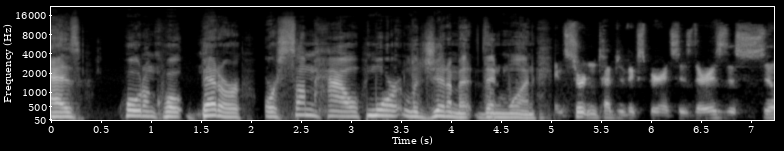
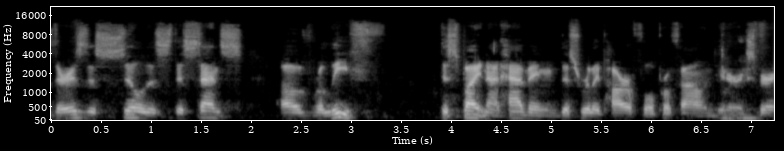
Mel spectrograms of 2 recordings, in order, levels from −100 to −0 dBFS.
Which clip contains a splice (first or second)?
first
